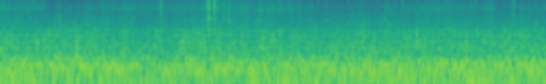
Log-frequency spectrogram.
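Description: Car driving on a gravel road: a steady low rumble of engine and tyres on gravel, with a few faint ticks.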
